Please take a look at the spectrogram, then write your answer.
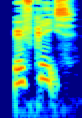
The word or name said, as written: øfgris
